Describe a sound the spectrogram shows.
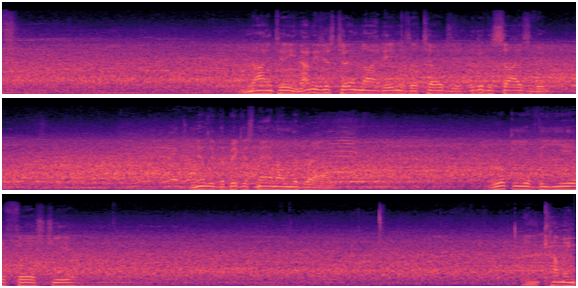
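A large crowd murmurs and cheers throughout a big echoing stadium.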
